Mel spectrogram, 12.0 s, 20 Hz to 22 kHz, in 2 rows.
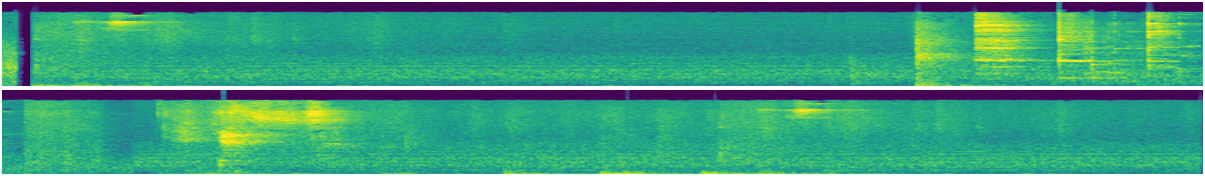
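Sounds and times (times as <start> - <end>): metallic clink: 4.9 - 6.1.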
